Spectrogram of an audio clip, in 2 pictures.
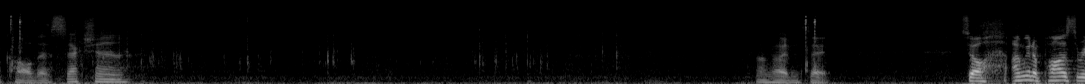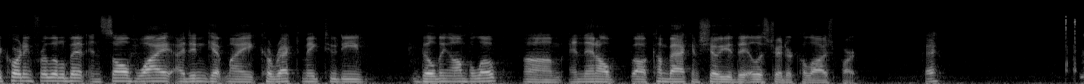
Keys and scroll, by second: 5.7 1, 6.3 Escape.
